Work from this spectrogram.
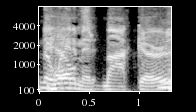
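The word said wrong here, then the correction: Pelsmaekers: Well, he was irked about this not when I pronounced his name Pelsmachers. Yes. I didn't get that. – You got to get the S in there. Yeah, Pelsmachers.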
